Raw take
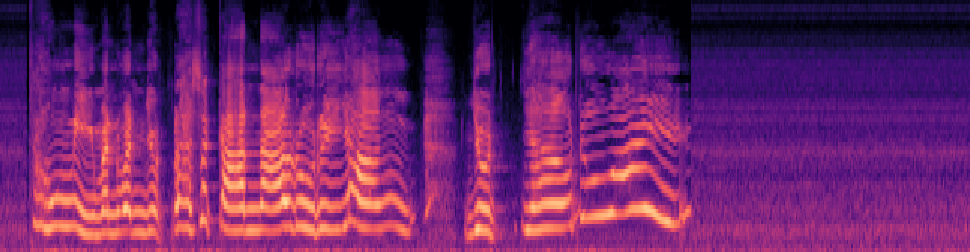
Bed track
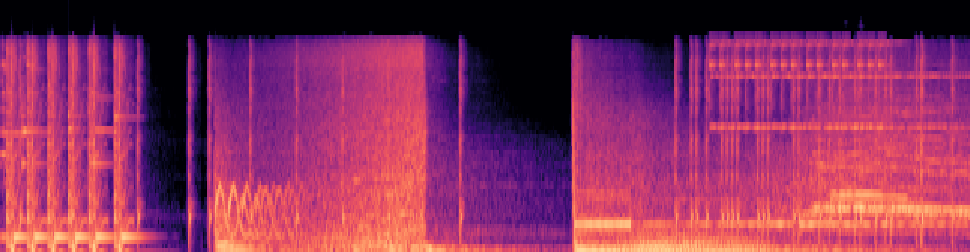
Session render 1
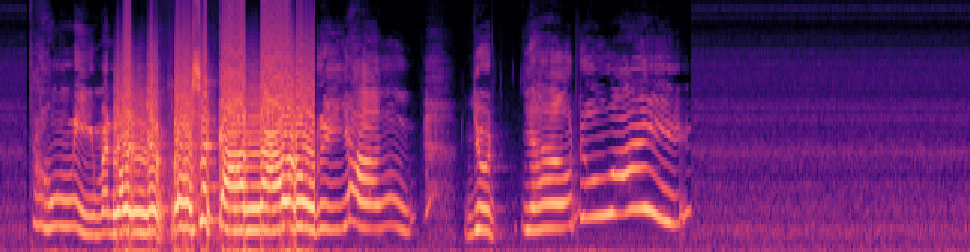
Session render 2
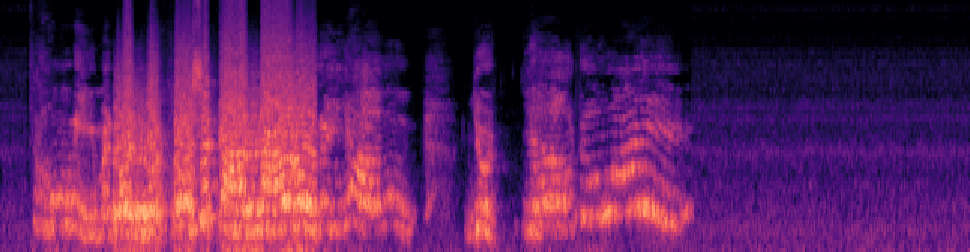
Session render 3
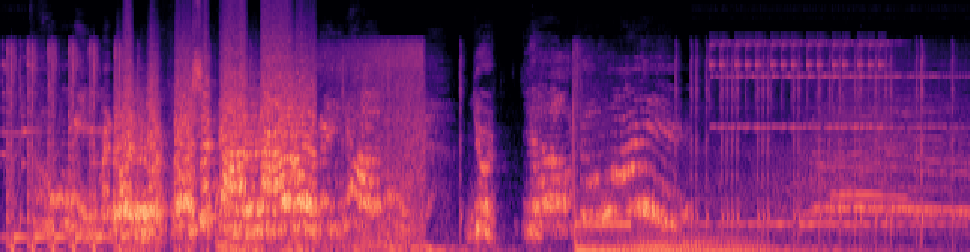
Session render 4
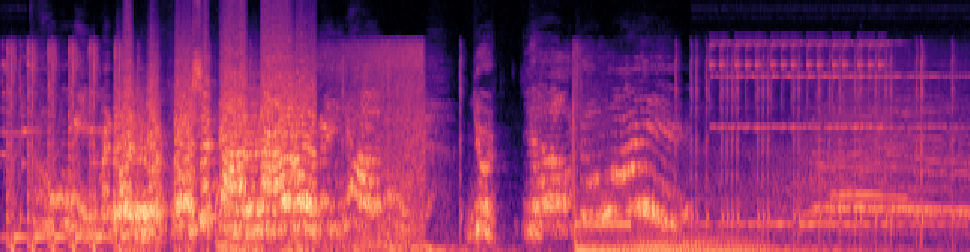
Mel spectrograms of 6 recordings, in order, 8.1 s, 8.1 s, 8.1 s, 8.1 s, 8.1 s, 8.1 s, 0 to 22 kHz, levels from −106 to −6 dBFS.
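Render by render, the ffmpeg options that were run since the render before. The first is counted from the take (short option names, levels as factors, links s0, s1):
-filter_complex "[0:a]asettb=1/sr,asplit=3[s0][s1][s2];[s0]atrim=end=0.944[s3];[s1]atrim=start=0.94:end=2.62,asetpts=PTS-STARTPTS,afade=t=in:d=0.004:c=qsin,afade=t=out:st=1.676:d=0.004:c=qsin,asplit=2[s4][s5];[s5]highpass=f=720:p=1,volume=44.7,asoftclip=type=tanh:threshold=0.376[s6];[s4][s6]amix=inputs=2:normalize=0,lowpass=f=2800:p=1,volume=0.501[s7];[s2]atrim=start=2.616[s8];[s3][s7]acrossfade=d=0.004:c1=hsin:c2=qsin[s9];[s9][s8]acrossfade=d=0.004:c1=qsin:c2=hsin"
-af "flanger=delay=16.5:depth=3.2:speed=1.1,afftfilt=real='hypot(re,im)*cos(2*PI*random(0))':imag='hypot(re,im)*sin(2*PI*random(1))':win_size=512:overlap=0.75"
-filter_complex "[1:a]volume=0.133[s0];[0:a][s0]amix=inputs=2:normalize=0"
-af "volume=2.11"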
